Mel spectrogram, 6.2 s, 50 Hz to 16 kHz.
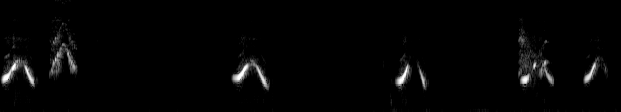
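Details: Isabel pearl cockatiel repeating its owner's whistle 'ppoiyo' indoors on 1 December 2018: clean arched whistle notes, singly and in pairs, spaced over six seconds in a quiet room.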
